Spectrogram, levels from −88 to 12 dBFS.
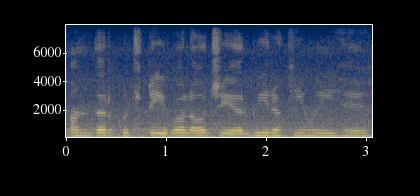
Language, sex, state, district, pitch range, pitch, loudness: Hindi, female, Chhattisgarh, Raipur, 190-200 Hz, 195 Hz, -14 LUFS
